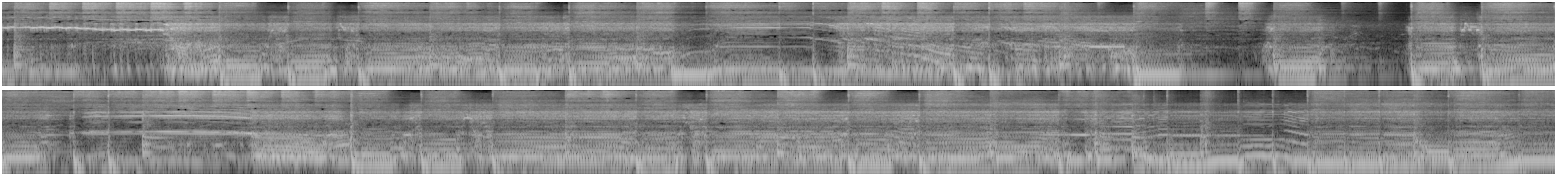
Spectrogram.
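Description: Live instrumental rock trio: a lead electric guitar with swooping pitch bends over bass guitar and drum kit. The band drops away briefly about twelve seconds in, then comes back in full.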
